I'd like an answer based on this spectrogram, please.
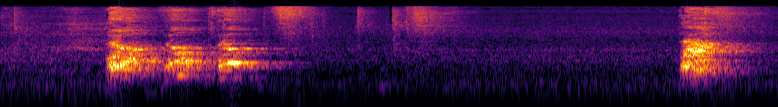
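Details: Pug indoors at a studio in Portland, Maine, barking to serenade a passing city-worker friend: a quick run of three sharp, mid-pitched barks, a pause of about two seconds, then one more bark.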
